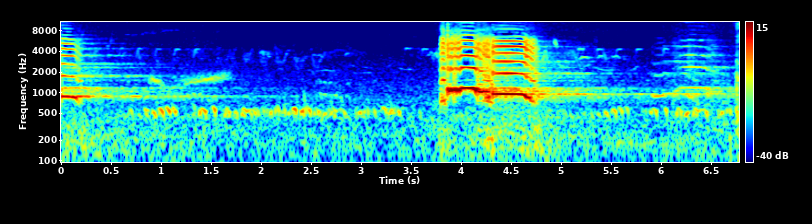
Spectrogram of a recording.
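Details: A common crane on a Central European moor, where cranes perform courtship displays on arriving at their breeding grounds, gives one loud, rolling, trumpet-like call lasting about a second over a soft musical drone, with a brief fainter call near the end.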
